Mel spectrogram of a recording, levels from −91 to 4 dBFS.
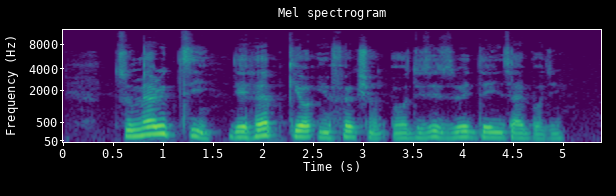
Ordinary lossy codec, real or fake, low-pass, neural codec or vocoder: none; real; none; none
